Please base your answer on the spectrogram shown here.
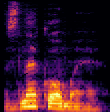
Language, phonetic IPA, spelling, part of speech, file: Russian, [znɐˈkoməjə], знакомая, noun, Ru-знакомая.ogg
- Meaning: female equivalent of знако́мый (znakómyj): female acquaintance (person)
